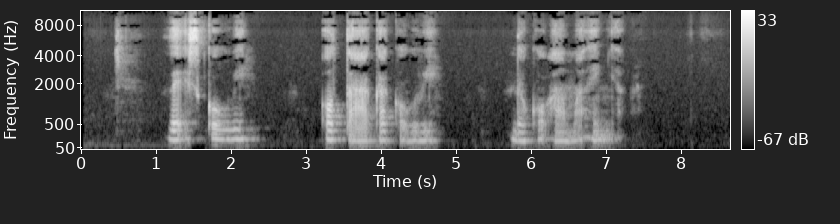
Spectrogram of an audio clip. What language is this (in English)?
Teutila Cuicatec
